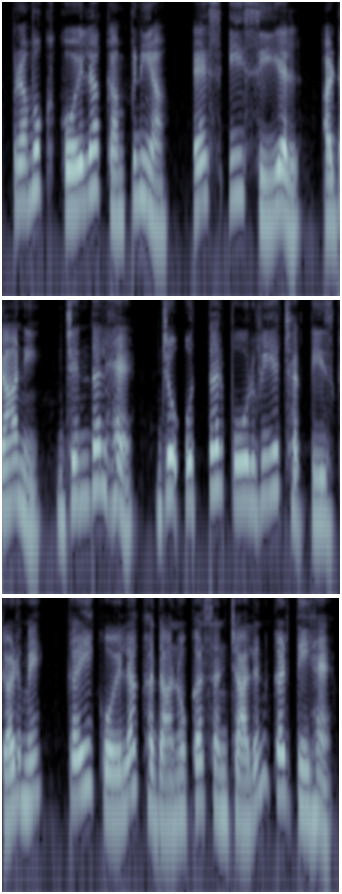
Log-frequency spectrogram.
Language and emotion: Hindi, neutral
